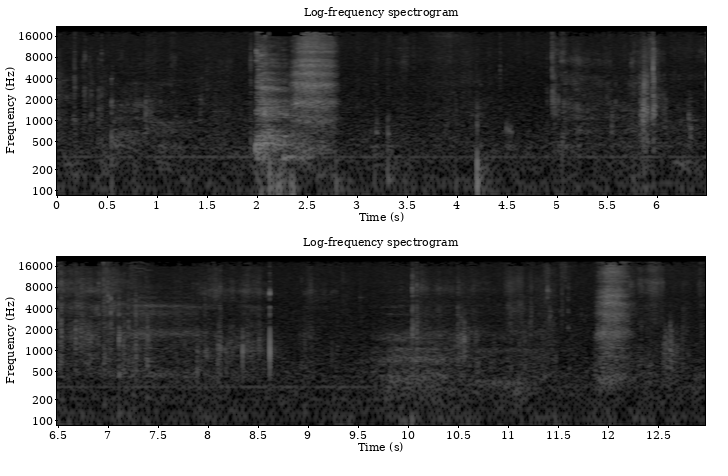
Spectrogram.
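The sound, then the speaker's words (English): Paper notes being shuffled as a speaker gets them in order: a loud burst of rustling, then scattered soft crinkles and light taps, and another brief rustle toward the end. Nobody speaks. “Just going to get my notes in order.”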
